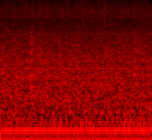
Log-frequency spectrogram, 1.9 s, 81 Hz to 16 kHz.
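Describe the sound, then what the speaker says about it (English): Steady rain falls in Farming Simulator 19 on console, an even hiss of rain that does not let up, faint and with no talking. "I guess the rain's not really messing it up."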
